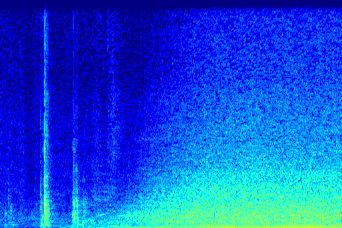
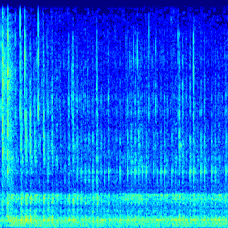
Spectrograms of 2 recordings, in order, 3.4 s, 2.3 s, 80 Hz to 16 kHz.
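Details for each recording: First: 12-inch Windmere oscillating fan, after servicing, on high, recorded close to the motor: spins up almost instantly to a steady, even hum with no rubbing or ticking; normal fan motor running on high. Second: Small 6-inch desk fan, model 6HK, needing oil: motor runs with a dry, scratchy rattle and thin steady whine; noisy running fan.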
